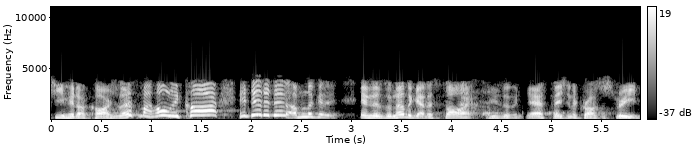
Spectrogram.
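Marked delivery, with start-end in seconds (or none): 0.8-2.4 play-acted, very high, panicked, freaked-out outburst. Retelling a crash victim's words after hitting her car: imitating someone freaking out. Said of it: "She's freaking out 'cause her".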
